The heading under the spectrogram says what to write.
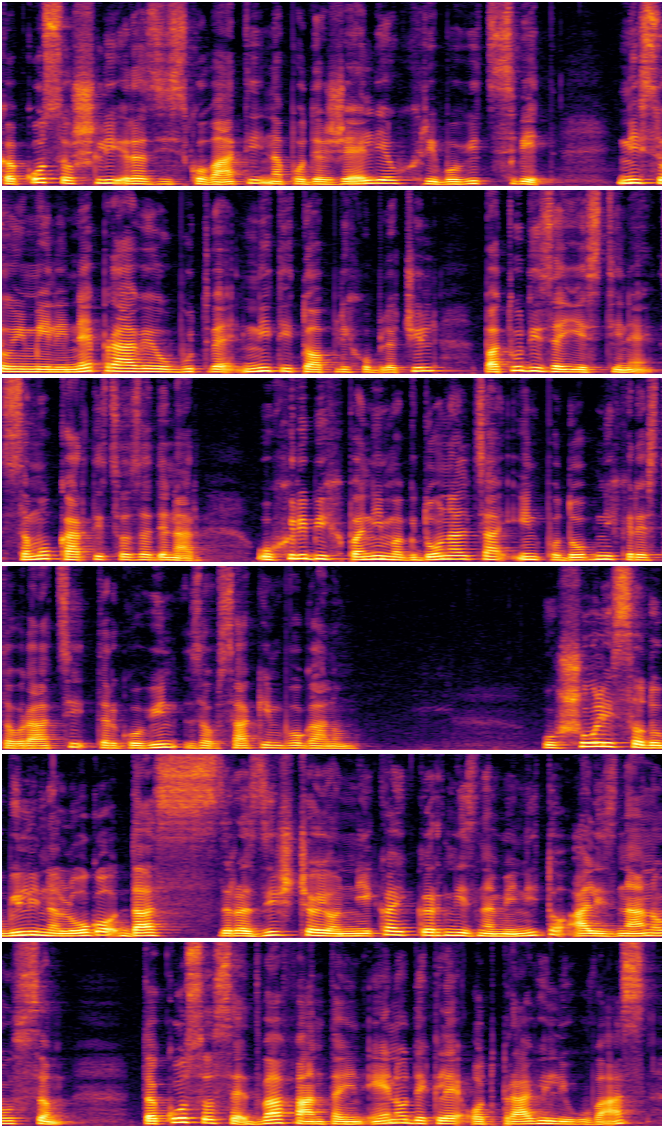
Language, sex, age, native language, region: Slovenian, female, 50-59, Slovenian, Central Slovenia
